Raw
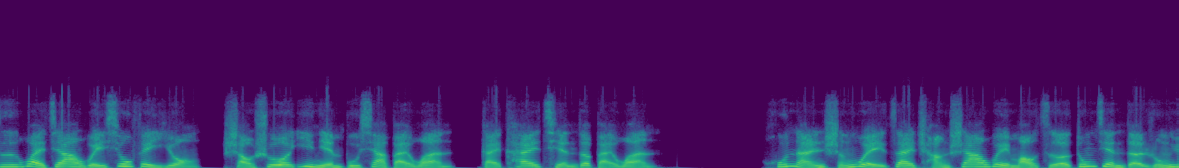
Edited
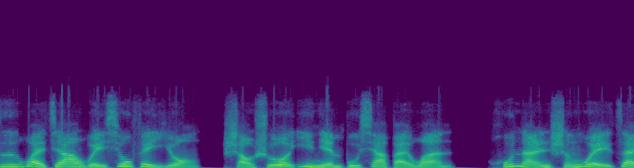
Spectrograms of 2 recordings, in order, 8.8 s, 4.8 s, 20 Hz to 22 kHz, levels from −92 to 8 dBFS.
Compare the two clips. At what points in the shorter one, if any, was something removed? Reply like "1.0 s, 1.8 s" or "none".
3.5 s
